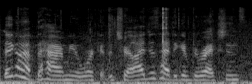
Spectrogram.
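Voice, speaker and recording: Animated, breathless woman on a trail. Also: mid-range voice, rapid-fire. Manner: animated and profane. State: out of breath from hiking uphill. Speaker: vlogger. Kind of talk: casual storytelling vlog. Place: outdoor park trail. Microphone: handheld phone. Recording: outdoor phone audio with traffic noise.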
